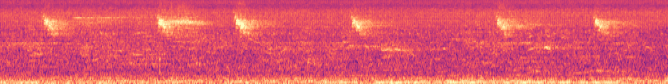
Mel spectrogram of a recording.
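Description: A bird chirping over and over, a short falling chirp about once a second, over a steady low hum.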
